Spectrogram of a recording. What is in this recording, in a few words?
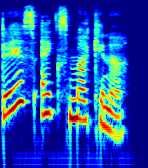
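"deus ex machina", British English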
